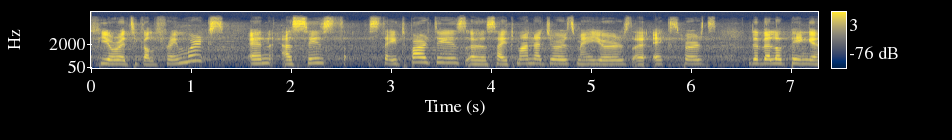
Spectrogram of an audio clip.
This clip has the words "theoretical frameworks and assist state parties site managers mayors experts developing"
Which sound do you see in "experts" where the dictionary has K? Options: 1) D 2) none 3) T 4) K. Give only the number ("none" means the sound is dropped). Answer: 4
